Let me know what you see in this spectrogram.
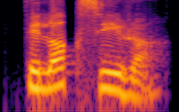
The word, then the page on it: Phylloxera: Indian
